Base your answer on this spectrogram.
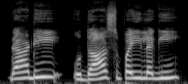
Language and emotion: Sindhi, neutral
